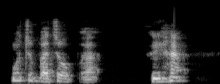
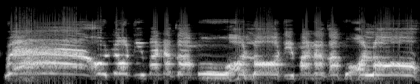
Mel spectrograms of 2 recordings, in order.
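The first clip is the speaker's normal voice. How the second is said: shrieking, very high and loud desperate wail; a mocking wail calling out to Allah; mock wailing cry; 8 dB louder than usual. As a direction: scream to God in hammed-up panic. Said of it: "sekarang mereka teriak-teriak".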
